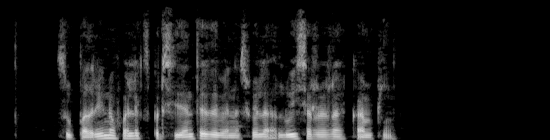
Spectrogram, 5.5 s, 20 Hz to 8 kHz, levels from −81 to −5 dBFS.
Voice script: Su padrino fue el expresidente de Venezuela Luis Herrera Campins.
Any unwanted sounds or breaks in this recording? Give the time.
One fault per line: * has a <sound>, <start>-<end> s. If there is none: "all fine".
all fine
